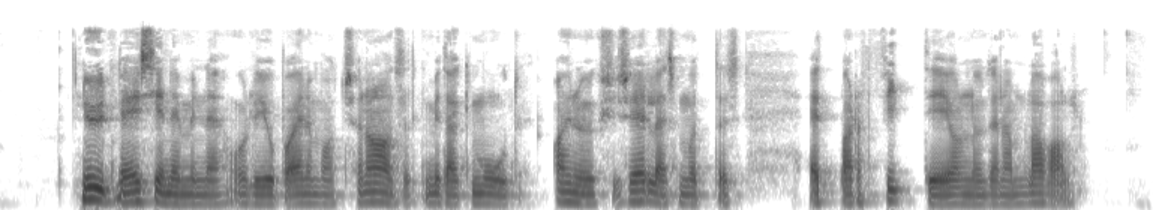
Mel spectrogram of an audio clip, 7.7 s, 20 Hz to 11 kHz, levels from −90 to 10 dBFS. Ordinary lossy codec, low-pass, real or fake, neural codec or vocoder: Opus, 64 kbps; 7.2 kHz; real; none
